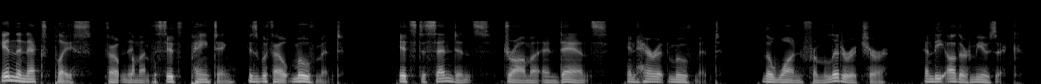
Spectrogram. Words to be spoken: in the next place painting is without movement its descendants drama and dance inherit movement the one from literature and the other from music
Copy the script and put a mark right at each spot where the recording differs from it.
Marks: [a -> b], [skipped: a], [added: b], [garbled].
in the next place [garbled] painting is without movement its descendants drama and dance inherit movement the one from literature and the other [skipped: from] music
